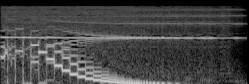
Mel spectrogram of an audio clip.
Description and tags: Digital glitch 055 NR
Little beep mellody.
Created using a VST instrument called NoizDumpster, by The Lower Rhythm.
Might be useful as special effects on retro style games or in glitch music an similar genres.
You can find NoizDumpster here:
lo-fi, glitch, beeping, harsh, TheLowerRhythm, beep, NoizDumpster, VST, TLR, digital, noise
